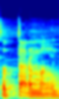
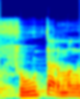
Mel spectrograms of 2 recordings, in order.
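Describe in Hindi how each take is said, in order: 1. पहला स्वर छोटा और जल्दी वाला है। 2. पहला स्वर खींचकर लंबा बोला जाता है। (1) "जल्दी जल्दी बोल के निकले थे हम" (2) "सूतरमंग नहीं कहना, सस्य को लंबा नहीं खींचना"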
